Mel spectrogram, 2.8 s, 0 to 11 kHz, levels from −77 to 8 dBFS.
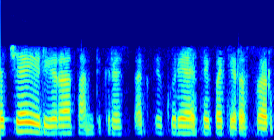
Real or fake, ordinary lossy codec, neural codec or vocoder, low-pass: real; AAC, 32 kbps; none; 9.9 kHz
